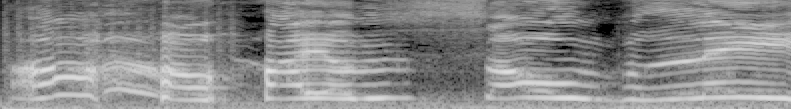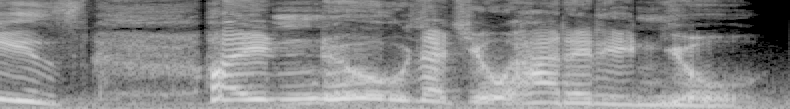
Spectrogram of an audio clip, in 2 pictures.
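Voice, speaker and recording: An actor playing a flamboyant, ancient mastermind villain in a video game, pompous, grandiose and mock-polite with theatrical delivery. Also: male voice, very high voice, expressive, very slow, creaky, noisy background, heavily acted. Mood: ecstatic mania.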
